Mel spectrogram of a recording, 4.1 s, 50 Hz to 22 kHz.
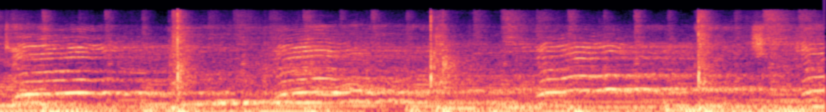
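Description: Male R&B tenor singing high notes live, holding around E5 and climbing toward A5 with quick vocal runs. Live band accompaniment with a few sharp drum hits plays underneath.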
